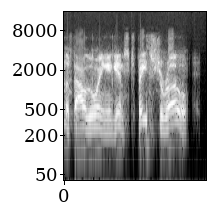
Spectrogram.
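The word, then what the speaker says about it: Sherrow: foul going against Faith shro Faith's uh last name spelled s h e r r o w stress on the second syllable Cho kind of fun to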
